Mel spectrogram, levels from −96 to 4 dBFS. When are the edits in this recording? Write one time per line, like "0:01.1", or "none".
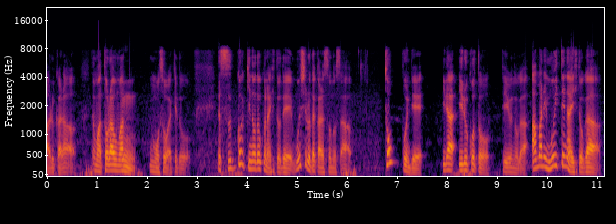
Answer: none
